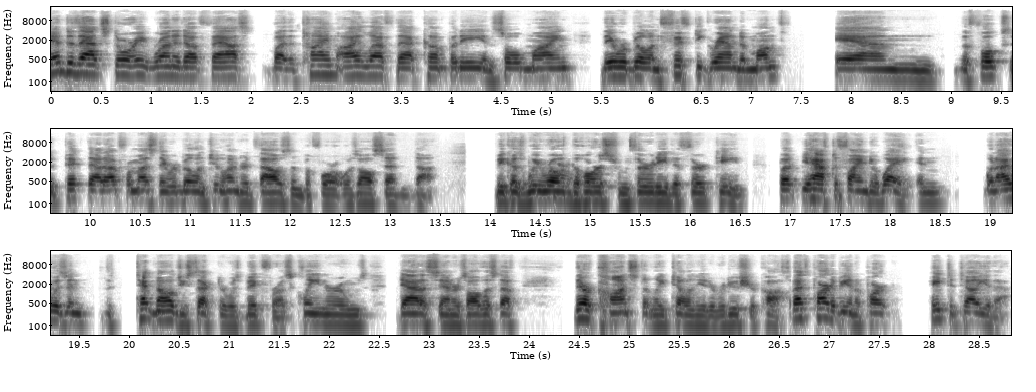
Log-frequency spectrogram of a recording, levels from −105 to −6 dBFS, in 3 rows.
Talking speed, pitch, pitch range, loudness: 210 wpm, 125 Hz, 115-145 Hz, -26 LUFS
